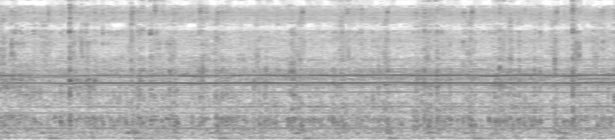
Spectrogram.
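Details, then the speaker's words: Yedi robot mop's dock, bought at Goodwill, with an AC in the background: a steady low pump hum with gurgling as dirty water is sucked up into the dirty water tank. The dock pump is working normally. "Sucking water up into the dirty water tank up here."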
